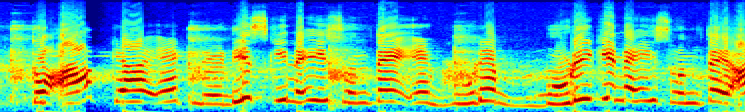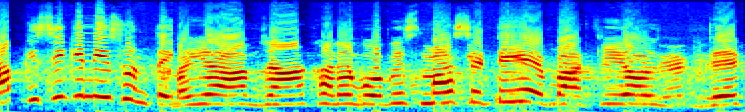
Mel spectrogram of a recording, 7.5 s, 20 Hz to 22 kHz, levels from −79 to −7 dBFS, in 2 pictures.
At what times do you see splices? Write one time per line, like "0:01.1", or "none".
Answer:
0:04.6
